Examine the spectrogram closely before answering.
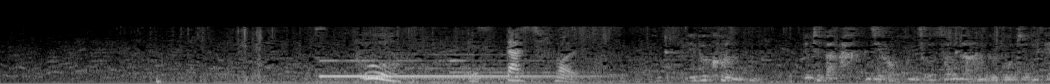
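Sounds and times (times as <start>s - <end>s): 
indistinct crowd chatter in a busy department store: 0.0s - 10.5s
sustained electronic tone with a warbling, gliding pitch: 3.2s - 6.2s
speech: 5.1s - 5.9s, 6.9s - 10.5s.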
